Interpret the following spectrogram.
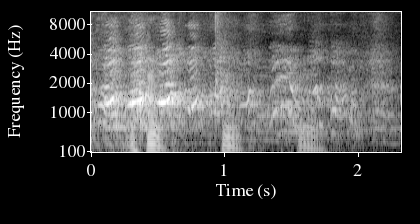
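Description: A small audience laughing and chuckling, several voices overlapping, with short bursts of laughter about half a second, one second and a second and a half in.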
